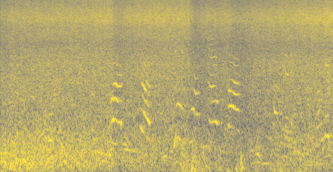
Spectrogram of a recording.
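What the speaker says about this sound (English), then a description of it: "Tintagel waterfall." Tintagel waterfall in Cornwall, a steady loud rush of falling water at close range filling the whole stretch, with voices talking over it and a few faint bird chirps.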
